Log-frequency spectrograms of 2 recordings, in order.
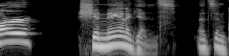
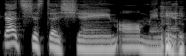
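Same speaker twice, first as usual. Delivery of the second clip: mock disappointment; 6 semitones lower, 7 dB quieter, slower than usual. Real, not acted.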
